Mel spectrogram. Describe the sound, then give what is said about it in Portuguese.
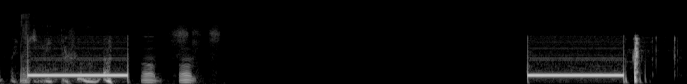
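A telephone tone while placing a call: a steady, even beep lasts about a second, a voice speaks briefly, then a long silence passes before the same tone sounds again. “E agora eu vou ligar pra Wanda”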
